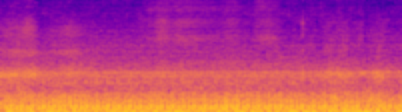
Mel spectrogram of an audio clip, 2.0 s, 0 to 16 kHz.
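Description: Honda Shadow ACE 750's V-twin engine running at a steady cruise, its low note holding even.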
